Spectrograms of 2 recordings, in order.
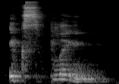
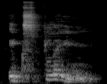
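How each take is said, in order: First: The word has a clear K sound after E. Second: The same.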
